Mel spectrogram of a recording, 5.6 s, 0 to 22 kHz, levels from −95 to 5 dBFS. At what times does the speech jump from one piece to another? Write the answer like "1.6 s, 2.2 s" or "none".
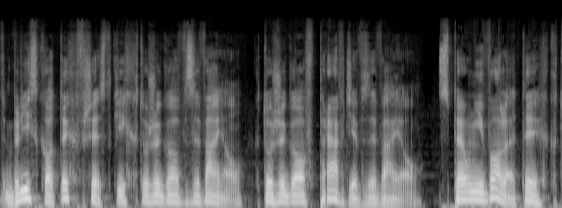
none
